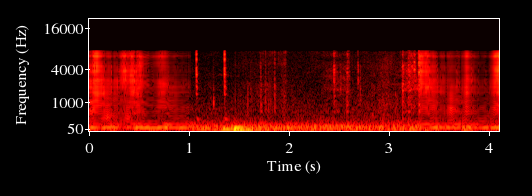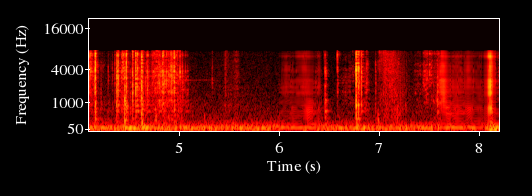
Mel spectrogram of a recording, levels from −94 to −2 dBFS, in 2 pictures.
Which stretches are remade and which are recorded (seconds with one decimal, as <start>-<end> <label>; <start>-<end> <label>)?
0.0-1.0 remade; 1.0-3.3 recorded; 3.3-4.1 remade; 4.1-6.0 recorded; 6.0-6.4 remade; 6.4-7.6 recorded; 7.6-8.2 remade

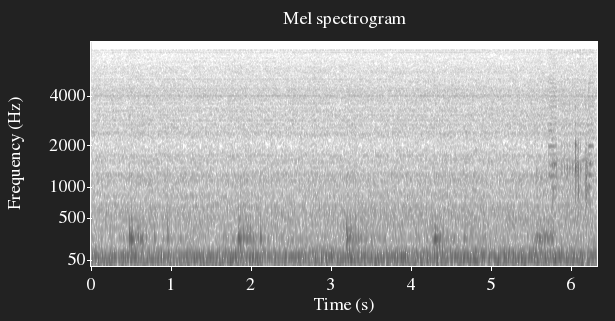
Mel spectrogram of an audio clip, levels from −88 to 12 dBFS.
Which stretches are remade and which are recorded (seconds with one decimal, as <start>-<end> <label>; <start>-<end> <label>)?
0.0-4.8 recorded; 4.8-6.3 remade

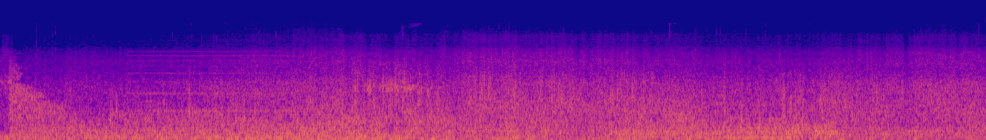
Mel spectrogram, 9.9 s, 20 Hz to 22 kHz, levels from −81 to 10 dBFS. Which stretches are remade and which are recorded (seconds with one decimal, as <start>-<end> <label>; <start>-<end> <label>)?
0.0-1.5 remade; 1.5-2.4 recorded; 2.4-3.7 remade; 3.7-6.6 recorded; 6.6-7.2 remade; 7.2-9.4 recorded; 9.4-9.9 remade

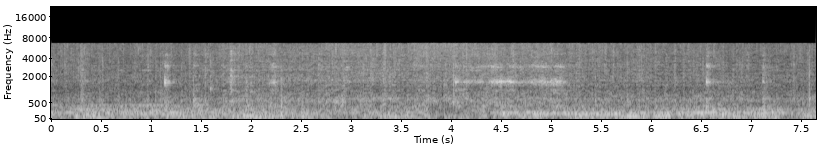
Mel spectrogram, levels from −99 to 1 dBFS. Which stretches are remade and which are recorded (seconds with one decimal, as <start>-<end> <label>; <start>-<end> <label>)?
0.0-3.7 recorded; 3.7-6.8 remade; 6.8-7.7 recorded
